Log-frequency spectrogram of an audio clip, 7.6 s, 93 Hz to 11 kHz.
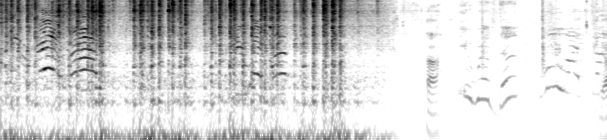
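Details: First start of an LS-swapped Chevrolet C10 after sitting 3 years, wired with a Holley Terminator X: V8 catches with a deep steady burble, revs cleanly and settles before voices take over; normal running, healthy first start.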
